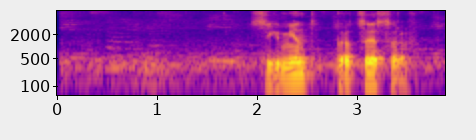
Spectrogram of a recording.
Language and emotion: Russian, neutral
